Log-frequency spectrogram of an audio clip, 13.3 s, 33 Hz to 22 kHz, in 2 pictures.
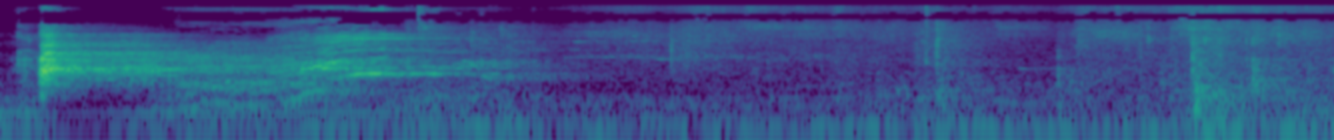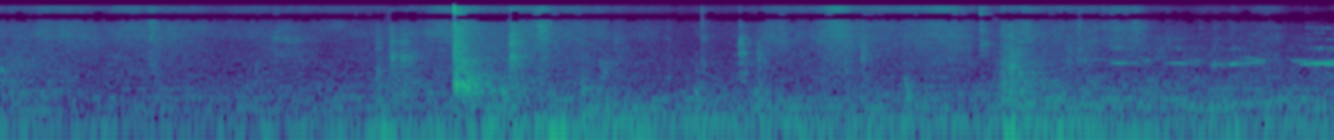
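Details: A 6-month-old parti-colour Miniature Schnauzer puppy lets out a burst of high, whiny yelping barks in frustration, throwing a tantrum while waiting for an elevator.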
